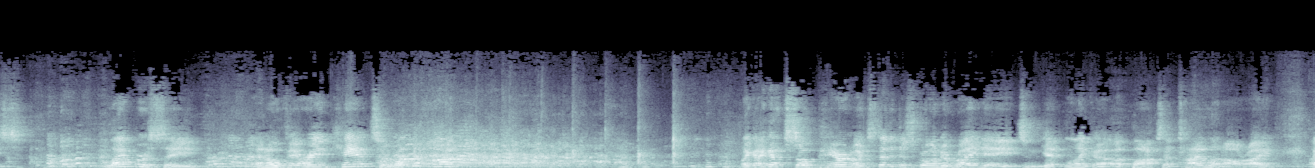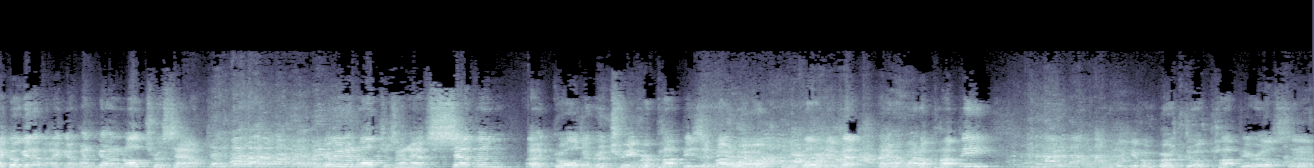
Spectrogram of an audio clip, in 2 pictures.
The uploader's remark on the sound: LIVE stand up comedy!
